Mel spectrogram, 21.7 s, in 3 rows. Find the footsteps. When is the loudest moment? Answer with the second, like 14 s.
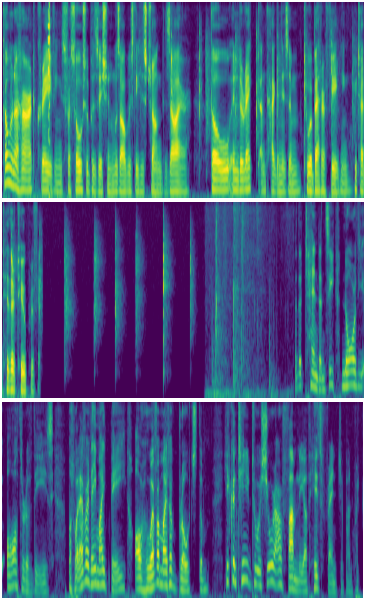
1 s.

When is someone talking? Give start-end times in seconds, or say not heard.
0.0-8.0, 13.1-21.6.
